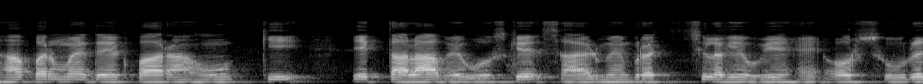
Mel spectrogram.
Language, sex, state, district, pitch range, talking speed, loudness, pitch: Hindi, male, Bihar, Vaishali, 110-115 Hz, 135 wpm, -20 LUFS, 110 Hz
